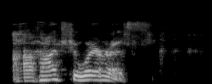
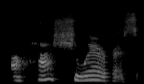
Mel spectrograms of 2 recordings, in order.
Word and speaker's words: Ahasuerus: Deborah, can you pronounce that for me? Ahasuerus. Ahasuerus.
